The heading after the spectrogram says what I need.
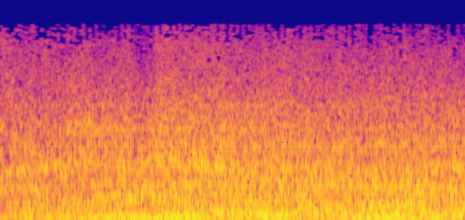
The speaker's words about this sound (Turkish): Aman Allah! Duyuyor musunuz? Bu traktör sesi değil mi? Evet, evet traktör sesi.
